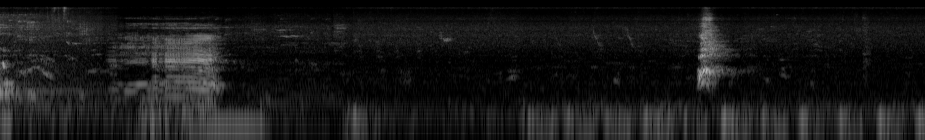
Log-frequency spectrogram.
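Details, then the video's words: A cow with a calf, eating in a field. One short, harmonic-rich moo sounds near the start, followed by quieter background rustling and a single sharp click later on. "Cow Sound Effect For Kids"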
